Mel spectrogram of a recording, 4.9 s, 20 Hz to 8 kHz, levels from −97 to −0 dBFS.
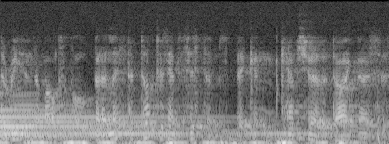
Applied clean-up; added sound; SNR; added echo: none; Harp; -4 dB; reverberation time 1.0 s.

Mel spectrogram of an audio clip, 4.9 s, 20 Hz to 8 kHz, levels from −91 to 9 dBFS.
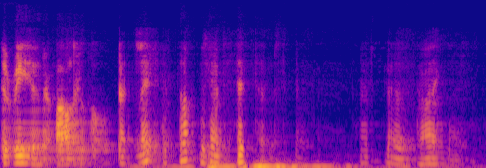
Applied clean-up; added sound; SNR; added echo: neural mask model DeepFilterNet 3.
